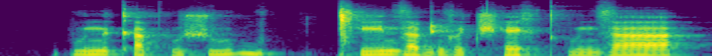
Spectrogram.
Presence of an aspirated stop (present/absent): present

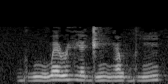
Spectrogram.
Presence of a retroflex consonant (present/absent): absent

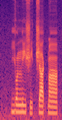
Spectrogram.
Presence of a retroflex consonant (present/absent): absent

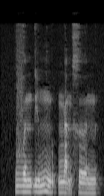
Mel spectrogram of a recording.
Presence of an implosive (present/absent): present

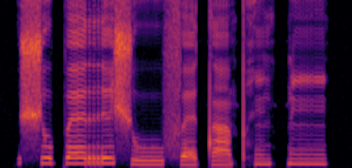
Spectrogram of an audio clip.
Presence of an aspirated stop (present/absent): present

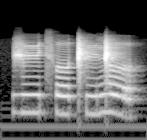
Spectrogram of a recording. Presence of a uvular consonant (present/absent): absent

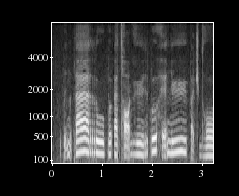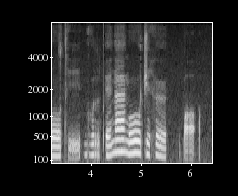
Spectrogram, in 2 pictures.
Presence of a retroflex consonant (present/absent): absent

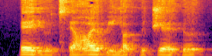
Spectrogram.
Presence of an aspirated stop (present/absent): absent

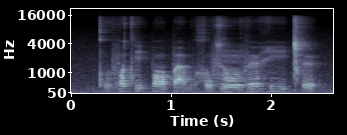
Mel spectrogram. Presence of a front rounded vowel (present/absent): present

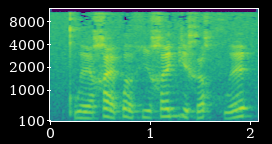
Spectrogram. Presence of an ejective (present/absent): present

